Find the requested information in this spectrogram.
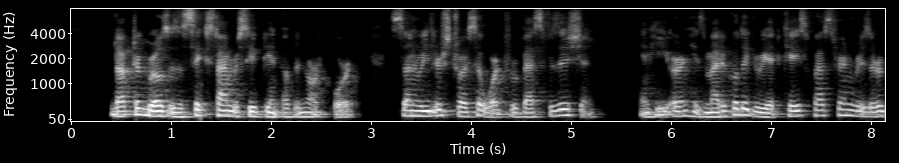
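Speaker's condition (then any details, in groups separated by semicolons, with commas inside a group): No condition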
